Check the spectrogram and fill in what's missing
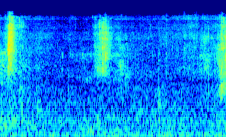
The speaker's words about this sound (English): The water coming through the stones, the top end of the, by the bridge, the top end of the lake.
